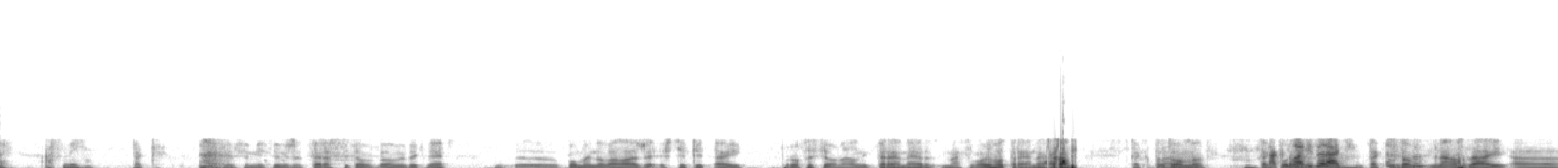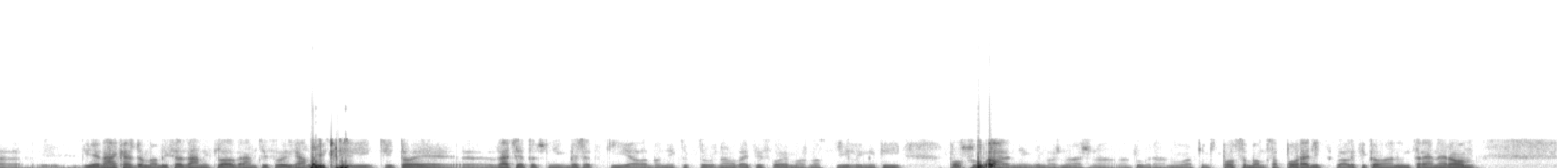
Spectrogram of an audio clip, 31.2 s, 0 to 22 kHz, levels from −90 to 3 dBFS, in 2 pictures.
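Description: The GSM full-rate codec colours the whole speech clip with a buzzy, gravelly roughness and nothing above 4 kHz. The vocal tract is rebuilt from a coarse pulse excitation, and the plainly audible damage fits a 13 kbps GSM stream.

GSM bit errors come at 10.43 to 10.77 s, after "profesionálny tréner má svojho"; 14.54 to 14.70 s; 18.66 to 19.11 s, before "či to je"; and 25.33 to 25.61 s, before "niekde možno až". Corrupted filter, pitch and gain values warp the spectrum and level frame by frame, so the speech squawks, pops and gargles.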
